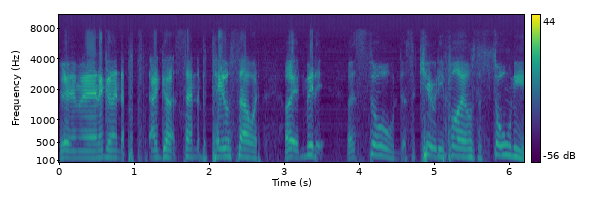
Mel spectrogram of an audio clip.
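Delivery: put-on high surfer-kid voice.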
